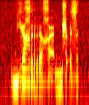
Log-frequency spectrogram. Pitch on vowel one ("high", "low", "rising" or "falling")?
high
